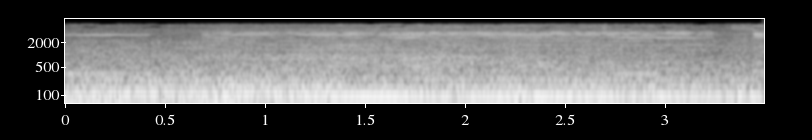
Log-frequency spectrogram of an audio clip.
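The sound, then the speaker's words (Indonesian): Steady, loud weekend traffic-jam ambience in Jakarta with idling cars and buses, a dense engine rumble filling the scene and a faint high electronic tone running through it, no voices. “Aduh, macet banget sih. Padahal kan weekend.”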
